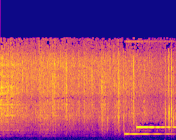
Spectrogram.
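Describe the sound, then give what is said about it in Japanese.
Onions fry in a pan with a little salt as pressed barley is added, giving a soft, steady sizzle throughout. “ここに軽く塩をして炒めていてください。玉ねぎがしんなりしたら押し麦を入れていきます。”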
